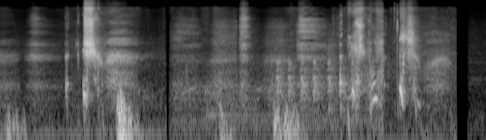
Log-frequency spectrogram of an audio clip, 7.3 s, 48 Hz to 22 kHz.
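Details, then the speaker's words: A woman with a sneezing attack: sharp inward gasps followed by forceful explosive sneezes, a few in a row. "Already done 50 sneezes, but there's another one coming."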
